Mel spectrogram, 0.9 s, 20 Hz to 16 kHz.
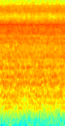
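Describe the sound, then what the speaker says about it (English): A bonnet hair dryer runs at home with a chin strap fastened, giving a constant loud airy whoosh with no breaks or voices. "I actually spent 45 minutes under the dryer"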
